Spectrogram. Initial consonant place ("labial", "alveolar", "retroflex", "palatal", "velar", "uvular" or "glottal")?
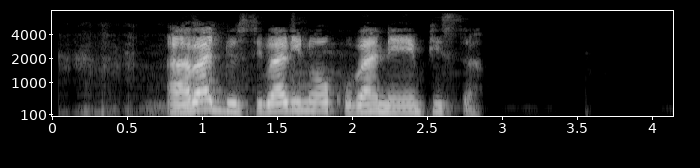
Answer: labial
